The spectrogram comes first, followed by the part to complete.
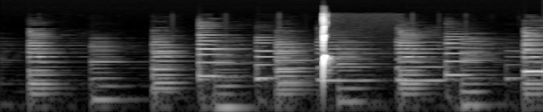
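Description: Light, bouncy background music of short plucked notes. A little past halfway comes a single loud, quick 'plop' pop sound effect that sweeps upward in pitch.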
